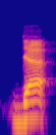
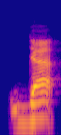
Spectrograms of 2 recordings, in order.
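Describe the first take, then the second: Both takes have the same delivery.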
